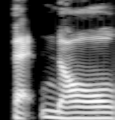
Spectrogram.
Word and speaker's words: fentanyl: Overdosing him on, how do they pronounce it? Fentanyl or however. Fentanyl, you said it right.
